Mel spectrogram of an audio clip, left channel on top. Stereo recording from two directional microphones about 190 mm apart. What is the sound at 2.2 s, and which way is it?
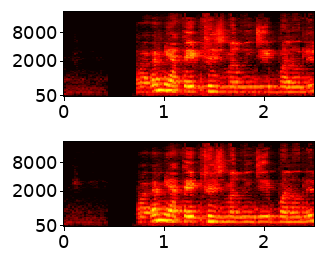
Speech, 40° right (ahead or behind).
